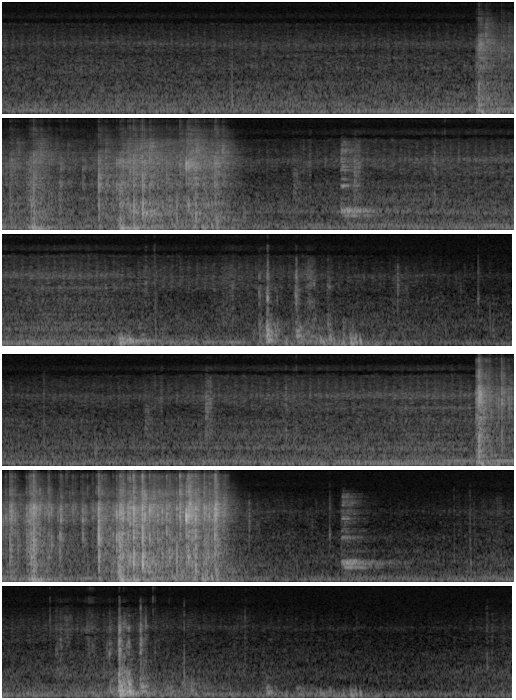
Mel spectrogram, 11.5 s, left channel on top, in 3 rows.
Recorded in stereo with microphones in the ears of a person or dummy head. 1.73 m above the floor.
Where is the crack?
35° right (ahead or behind), 0.8 m.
